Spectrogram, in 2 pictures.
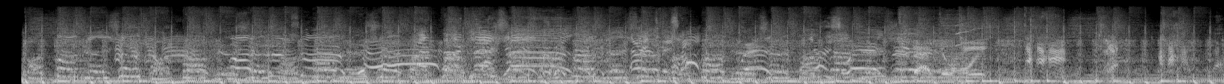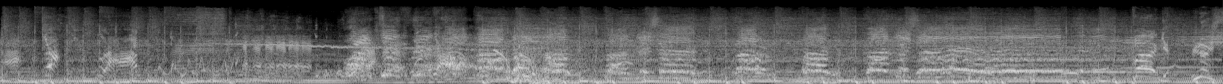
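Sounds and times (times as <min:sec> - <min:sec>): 
chanting: 0:00.4 - 0:09.9, 0:15.5 - 0:24.3
laughter: 0:00.9 - 0:19.9.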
